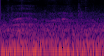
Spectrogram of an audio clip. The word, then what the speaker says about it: Rio Grande: will tell you that Rio Grande is spelled Rio Grande, but here we call it Rio Grande.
